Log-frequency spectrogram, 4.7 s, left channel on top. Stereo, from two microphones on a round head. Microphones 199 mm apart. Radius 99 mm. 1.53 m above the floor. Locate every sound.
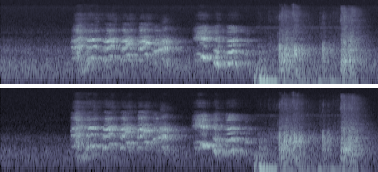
0.9 s laughter: 85° right, 6.5 m
3.2 s footsteps: centre (ahead or behind), 5 m; by 4.5 s 5° right (ahead or behind), 3.5 m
